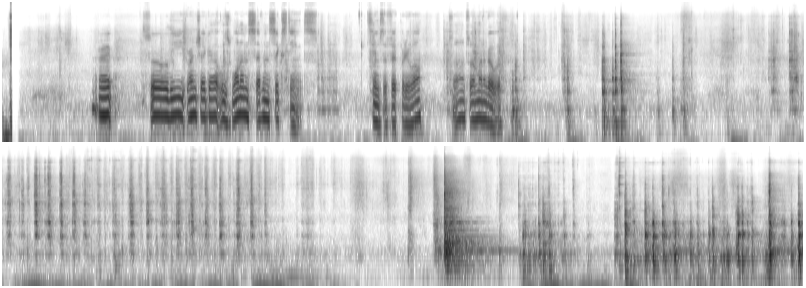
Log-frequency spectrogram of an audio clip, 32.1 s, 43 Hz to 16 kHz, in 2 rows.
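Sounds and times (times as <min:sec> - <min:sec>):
wrench clicking and scraping on nut: 0:15.2 - 0:21.6.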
